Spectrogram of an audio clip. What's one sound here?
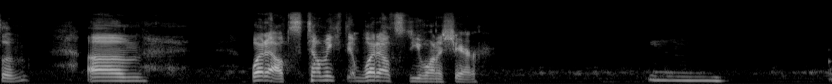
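A man sings up close with held notes.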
